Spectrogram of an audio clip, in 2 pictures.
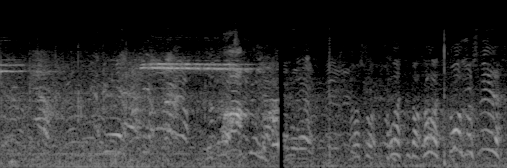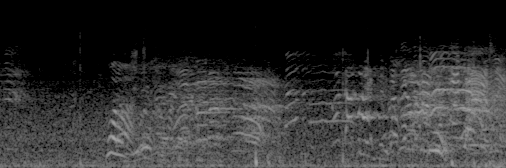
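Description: Indistinct shouting of players and coaches across an outdoor football pitch, with a referee's whistle blown once for about a second, about two seconds in. The sound breaks off for a moment at an edit shortly after.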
